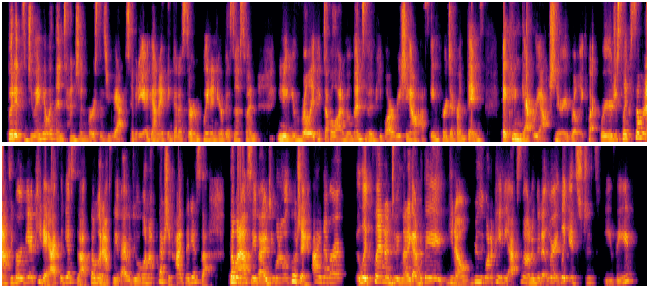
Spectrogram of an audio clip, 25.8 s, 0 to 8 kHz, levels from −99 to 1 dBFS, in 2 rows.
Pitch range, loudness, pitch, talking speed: 195-260 Hz, -17 LUFS, 230 Hz, 255 wpm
